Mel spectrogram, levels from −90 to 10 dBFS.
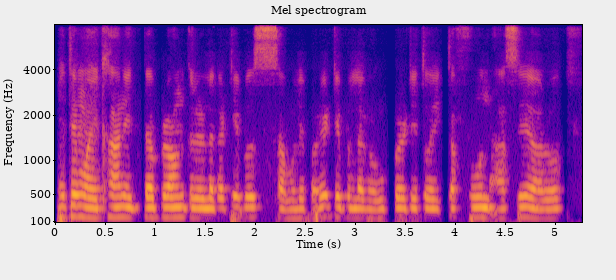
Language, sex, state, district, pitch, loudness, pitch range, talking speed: Nagamese, male, Nagaland, Dimapur, 145 Hz, -17 LUFS, 145-155 Hz, 205 wpm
